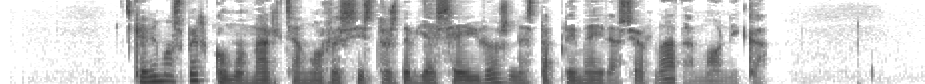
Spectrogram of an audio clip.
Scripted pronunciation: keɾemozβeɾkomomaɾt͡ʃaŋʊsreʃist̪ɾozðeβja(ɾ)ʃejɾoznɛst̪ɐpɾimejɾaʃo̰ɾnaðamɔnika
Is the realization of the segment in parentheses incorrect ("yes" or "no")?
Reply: yes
